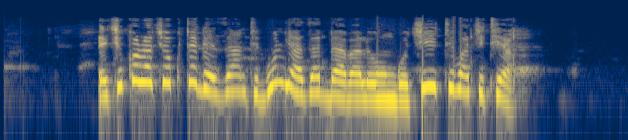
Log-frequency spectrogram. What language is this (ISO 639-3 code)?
lug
